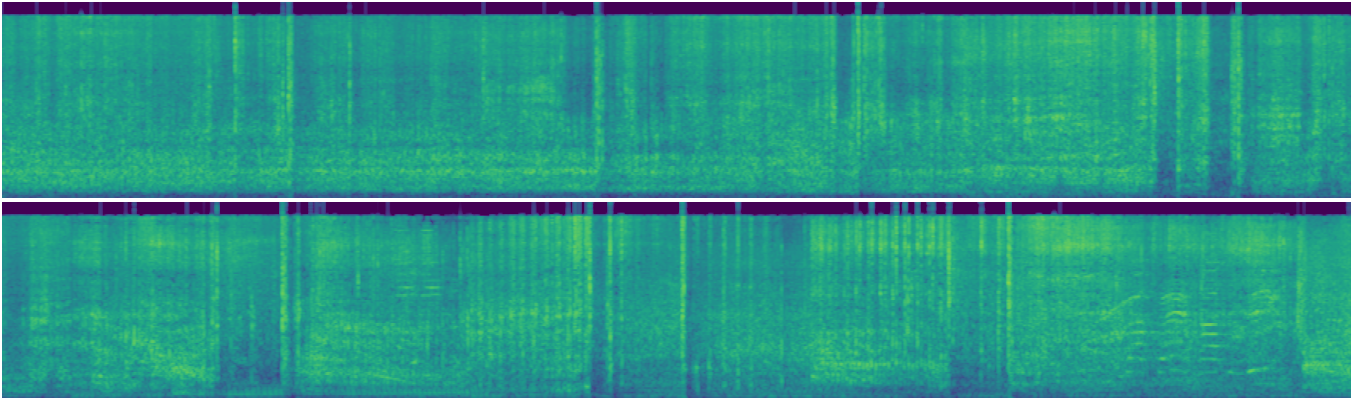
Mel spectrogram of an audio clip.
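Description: Skateboard wheels rolling fast over rough asphalt, a steady loud rumble for the first dozen seconds, then broken by several sharp wooden clacks of the board popping and landing.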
